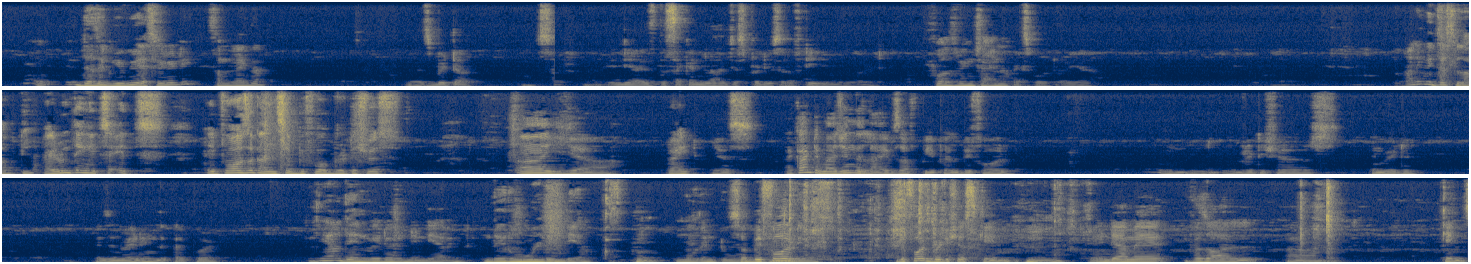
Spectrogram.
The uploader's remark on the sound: I apologize for the background noise, I will record better audio next time.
